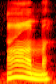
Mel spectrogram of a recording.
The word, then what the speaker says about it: om: gem simply means peace we speak it as follows um rhymes with pan um i'm shanty om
